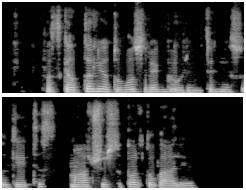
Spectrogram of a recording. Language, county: Lithuanian, Marijampolė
